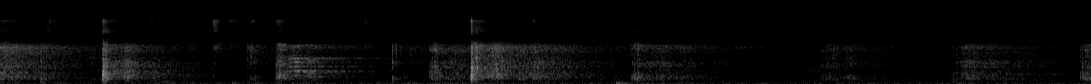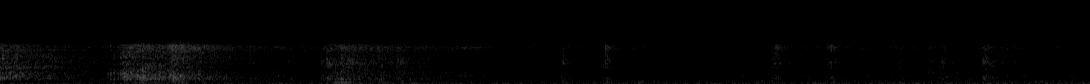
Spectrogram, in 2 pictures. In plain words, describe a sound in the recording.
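A tennis ball is struck by a racket with sharp pops, echoing in a large indoor hall.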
